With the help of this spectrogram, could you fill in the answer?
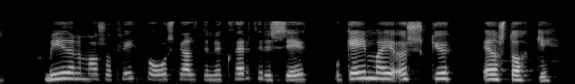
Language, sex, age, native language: Icelandic, female, 30-39, Icelandic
